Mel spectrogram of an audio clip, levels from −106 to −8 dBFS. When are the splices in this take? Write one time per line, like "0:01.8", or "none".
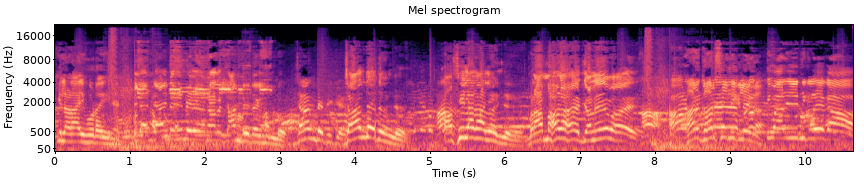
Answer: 0:00.9
0:08.1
